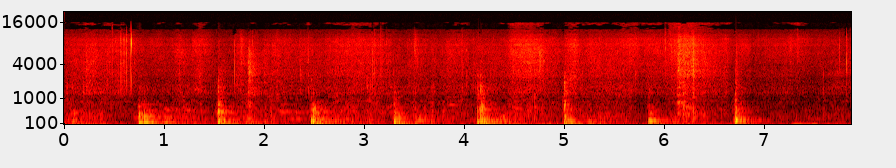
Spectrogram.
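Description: Footsteps thud on wooden stairs at a steady pace.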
